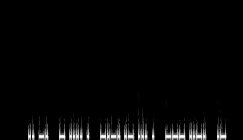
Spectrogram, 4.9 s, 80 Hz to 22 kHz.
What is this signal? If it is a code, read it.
Morse code, heard as a keyed tone, about 34 wpm, 700 Hz. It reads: IN THE CASE OF A
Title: Sets of 5 Words Encore 35wpm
